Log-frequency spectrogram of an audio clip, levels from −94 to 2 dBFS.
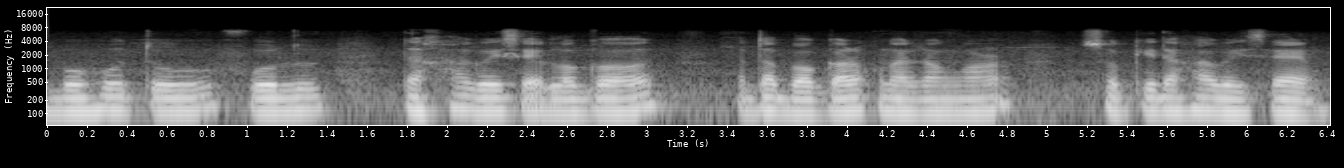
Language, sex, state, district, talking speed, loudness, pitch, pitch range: Assamese, male, Assam, Sonitpur, 120 wpm, -17 LUFS, 110 Hz, 105-120 Hz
